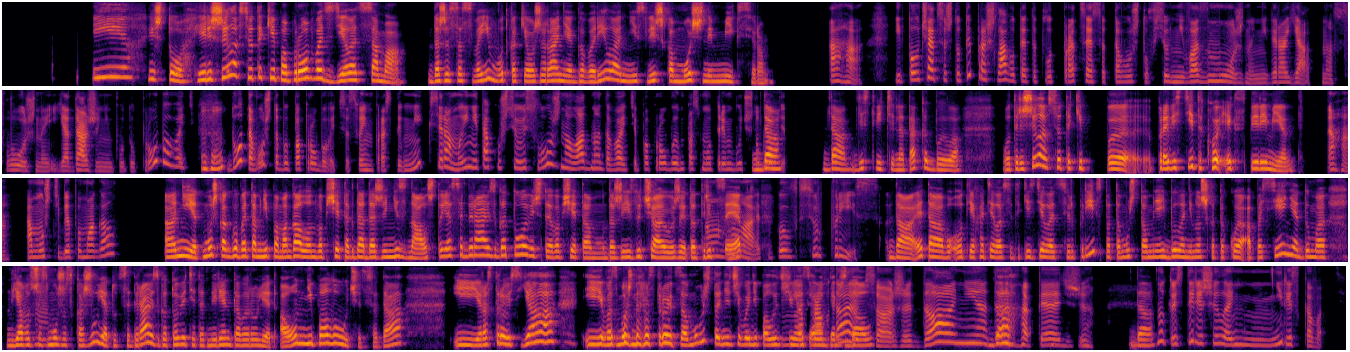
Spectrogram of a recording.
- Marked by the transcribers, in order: other background noise
- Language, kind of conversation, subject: Russian, podcast, Какое у вас самое тёплое кулинарное воспоминание?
